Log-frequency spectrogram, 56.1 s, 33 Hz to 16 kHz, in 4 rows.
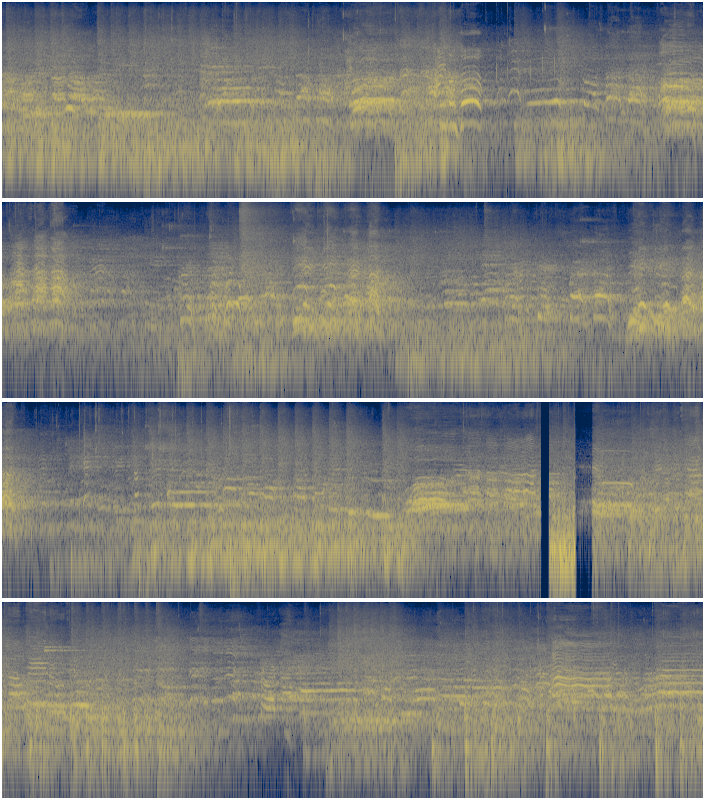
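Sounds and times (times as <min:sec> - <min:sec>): players and supporters shouting: 0:04.0 - 0:15.7, 0:17.3 - 0:22.1.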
